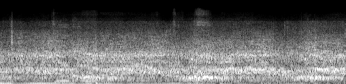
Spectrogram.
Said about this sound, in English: The president's at the podium now. The Pope's. Crowd starting to chant USA.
